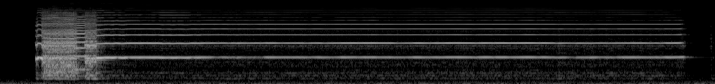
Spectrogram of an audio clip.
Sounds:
Bowed string instrument, Musical instrument, Music

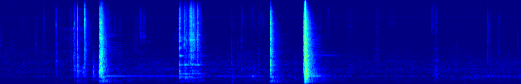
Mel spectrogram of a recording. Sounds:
home sounds, Microwave oven

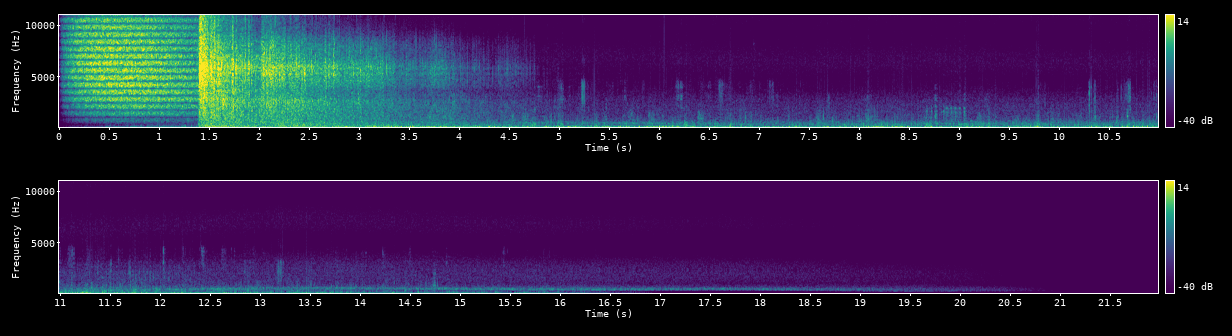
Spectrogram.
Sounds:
Thunderstorm

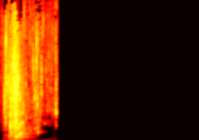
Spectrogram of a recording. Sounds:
Liquid, splatter

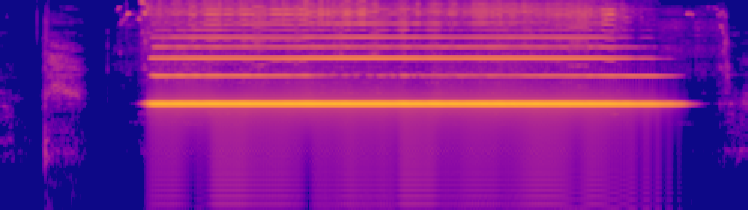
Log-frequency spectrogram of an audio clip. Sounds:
Wind instrument, Musical instrument, Music

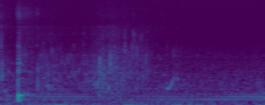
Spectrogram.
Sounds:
Liquid, splatter

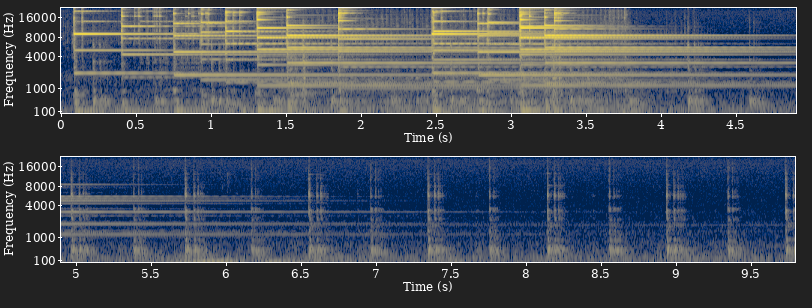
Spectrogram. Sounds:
Clock, Mechanisms

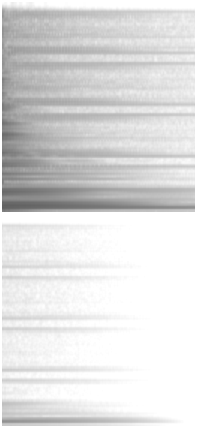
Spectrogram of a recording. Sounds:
Acoustic guitar, Musical instrument, Music, Guitar, Plucked string instrument

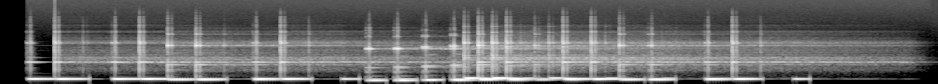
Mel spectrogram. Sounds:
xylophone, Percussion, Mallet percussion, Music, Musical instrument

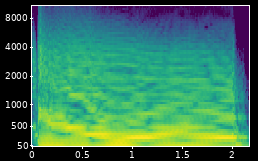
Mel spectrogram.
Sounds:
Music, Bass guitar, Musical instrument, Guitar, Plucked string instrument

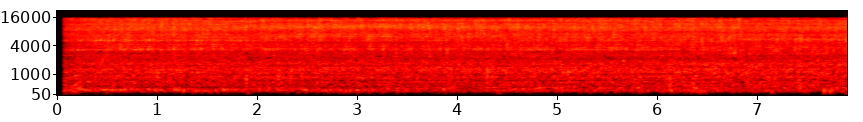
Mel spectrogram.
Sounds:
home sounds, Water tap

